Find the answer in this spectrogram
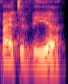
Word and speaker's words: Vita Vea: So Vita, that's how you say it, Vita Vea.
